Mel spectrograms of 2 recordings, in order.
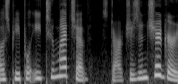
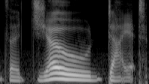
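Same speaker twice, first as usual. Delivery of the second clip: slow, drawn-out reveal; big reveal; 5 semitones lower, 5 dB louder, much slower than usual. Shown as a demonstration. Doctor revealing the diet's name to Joe, slow reveal. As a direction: unveil the name slowly like a prize. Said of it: "You know what it's called?".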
